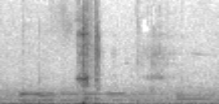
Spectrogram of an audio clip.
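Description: Quiet background music with held, tinkly tones. A few computer keyboard keystrokes tap over it, the loudest a little under a second in.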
